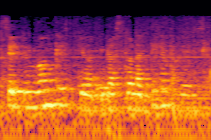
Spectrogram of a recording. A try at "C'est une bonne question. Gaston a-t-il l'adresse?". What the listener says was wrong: Bon, alors ici, de manière générale, hein, la nasalisation de la voyelle nasale n'est pas suffisamment obtenue, hein, puisque le nasal est remplacé par une voyelle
